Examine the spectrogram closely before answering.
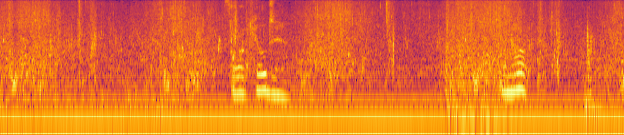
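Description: Water laps against a wooden boat.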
